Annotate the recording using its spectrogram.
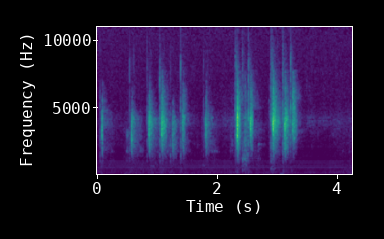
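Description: Chalk tapping and scratching on a blackboard as words are written: a quick, uneven run of short strokes, loudest a little past the middle.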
